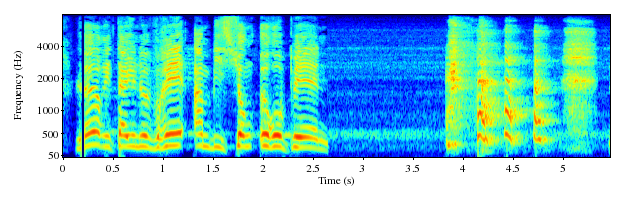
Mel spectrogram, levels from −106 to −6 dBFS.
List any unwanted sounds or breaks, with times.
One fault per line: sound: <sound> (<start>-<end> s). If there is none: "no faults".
sound: dropout (0.2-0.2 s)
sound: laugh (3.8-5.4 s)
